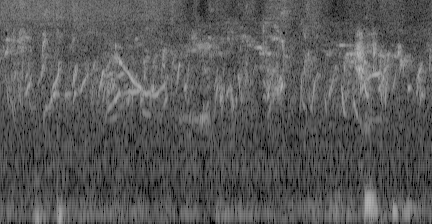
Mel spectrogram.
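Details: European goldfinch flight call as it flies over, a fruity, melodic, quick liquid run of bright tinkling notes, faint against a low rumble of background noise with a few dull thumps.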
